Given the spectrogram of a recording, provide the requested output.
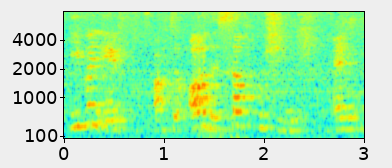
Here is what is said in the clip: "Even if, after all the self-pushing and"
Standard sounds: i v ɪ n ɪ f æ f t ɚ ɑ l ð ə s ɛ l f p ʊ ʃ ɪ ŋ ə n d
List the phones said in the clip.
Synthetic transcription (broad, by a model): i v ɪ n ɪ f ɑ f t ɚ ɑ l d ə s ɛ f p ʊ ʃ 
